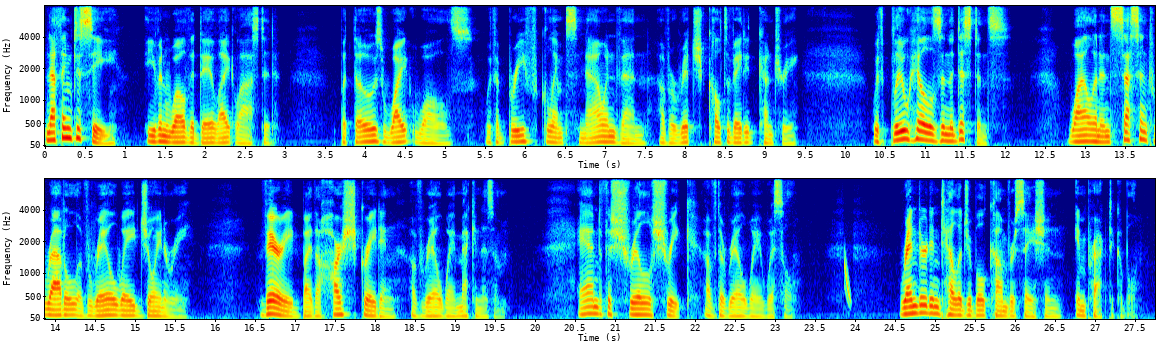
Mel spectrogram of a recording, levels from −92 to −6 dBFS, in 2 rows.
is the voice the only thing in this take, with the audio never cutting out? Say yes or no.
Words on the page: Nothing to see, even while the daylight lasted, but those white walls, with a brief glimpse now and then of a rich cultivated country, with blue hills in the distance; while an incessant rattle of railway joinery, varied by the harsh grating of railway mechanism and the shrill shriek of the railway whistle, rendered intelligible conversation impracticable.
no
